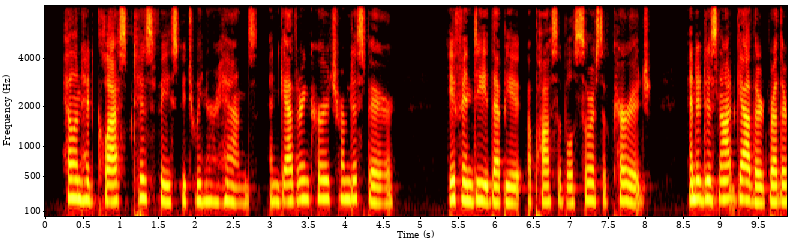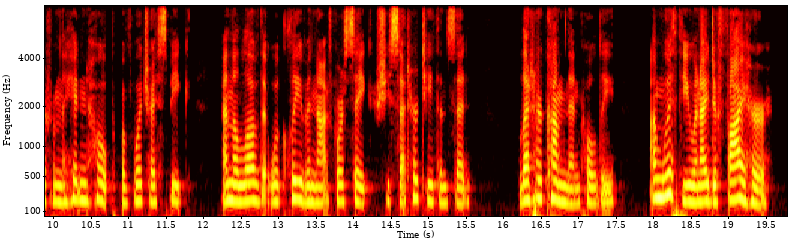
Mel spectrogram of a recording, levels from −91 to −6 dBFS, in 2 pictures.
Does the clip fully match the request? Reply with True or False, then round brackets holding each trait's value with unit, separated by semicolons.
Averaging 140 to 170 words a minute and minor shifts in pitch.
False (190 wpm; 2.1 semitones)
